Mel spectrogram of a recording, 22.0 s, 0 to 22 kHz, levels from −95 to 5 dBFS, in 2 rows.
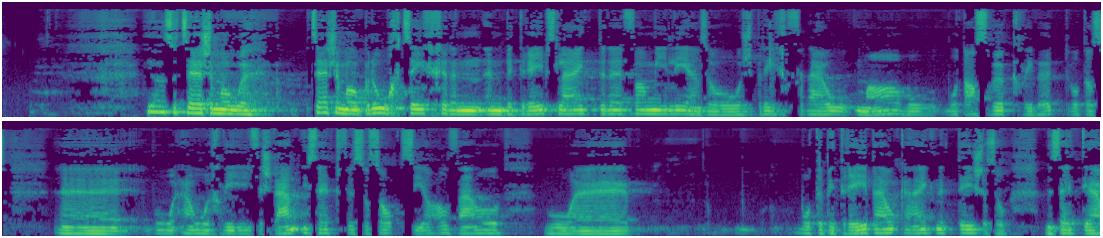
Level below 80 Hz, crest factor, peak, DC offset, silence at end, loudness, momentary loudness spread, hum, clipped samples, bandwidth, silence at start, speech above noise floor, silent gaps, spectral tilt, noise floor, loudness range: -56 dBFS; 20 dB; -2 dBFS; under 0.1%; 0 s; -20 LUFS; 17 LU; none; under 0.1%; 17 kHz; 0.8 s; 33 dB; none; -5 dB/octave; -53 dBFS; 10 LU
